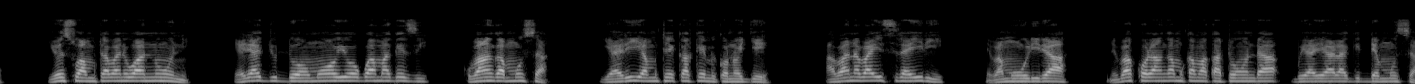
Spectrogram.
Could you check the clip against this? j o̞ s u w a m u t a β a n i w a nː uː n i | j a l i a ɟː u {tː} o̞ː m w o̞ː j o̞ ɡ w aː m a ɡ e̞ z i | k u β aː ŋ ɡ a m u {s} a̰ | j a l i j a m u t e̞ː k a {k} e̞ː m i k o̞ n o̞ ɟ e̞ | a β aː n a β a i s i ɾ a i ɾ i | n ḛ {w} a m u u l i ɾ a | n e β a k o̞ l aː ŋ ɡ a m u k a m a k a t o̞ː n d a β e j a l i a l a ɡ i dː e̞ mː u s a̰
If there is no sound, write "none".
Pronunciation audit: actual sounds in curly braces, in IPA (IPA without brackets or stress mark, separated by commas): dː, s, k, β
